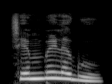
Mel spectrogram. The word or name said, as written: ಚೆಂಬೆಳಗು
